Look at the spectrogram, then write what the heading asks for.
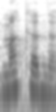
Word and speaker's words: Mekanda: Paul avec un E, Yvonne double N et Makanda, comme ça se prononce.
